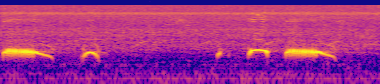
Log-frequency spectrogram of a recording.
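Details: Spotted dove in 'Thổ Đồng' voice, used to make wild doves call back; a long falling coo and short note end one phrase, then a faint note, short coo and long sliding coo begin the next.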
